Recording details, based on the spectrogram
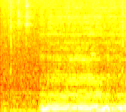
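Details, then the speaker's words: Pet dog sleeping in a quiet room; after a brief silence a loud, low, rumbling snore starts and continues, described by the owner as extremely loud; snoring. "Bobo. Buddy. Your snoring is extremely loud. You're awesome though. Can you guys hear the snoring or not? Because the snoring is very loud for me, man."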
